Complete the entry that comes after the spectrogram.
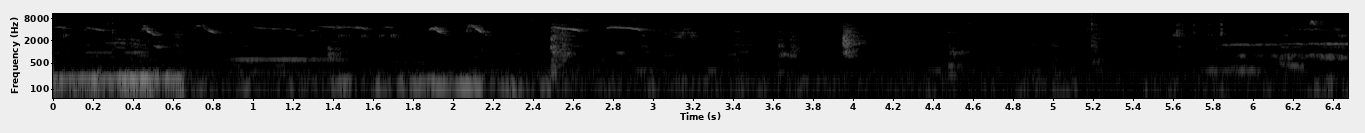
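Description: Faint, quick series of short, high bird chirps through the first three seconds or so, with a few light ticks scattered through the rest.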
